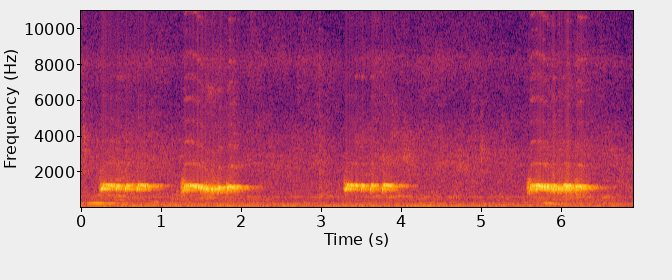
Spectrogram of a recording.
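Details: Zebra doves singing back and forth, a lure recording: four loud trilled phrases spaced one to two seconds apart, some opening with a soft low note, over a quiet background.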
